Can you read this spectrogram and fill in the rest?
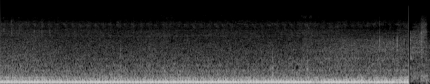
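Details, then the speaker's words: Cheap ratty beater at idle after a 50-minute drive home: steady, lumpy low idle with a faint quick tick about three a second from underneath; exhaust ticking, likely an exhaust leak. "It's the exhaust ticking."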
